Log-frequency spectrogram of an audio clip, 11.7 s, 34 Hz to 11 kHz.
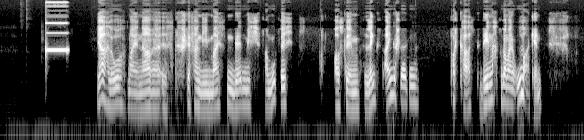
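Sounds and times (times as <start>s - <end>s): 
answering machine beep before playing new messages: 0.9s - 1.4s
speech: 2.0s - 5.9s, 6.7s - 8.4s, 9.0s - 11.4s.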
